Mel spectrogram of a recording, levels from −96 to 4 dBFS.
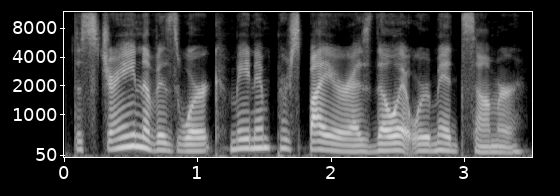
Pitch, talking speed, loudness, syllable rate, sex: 170 Hz, 220 wpm, -20 LUFS, 5.5 syllables/s, female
